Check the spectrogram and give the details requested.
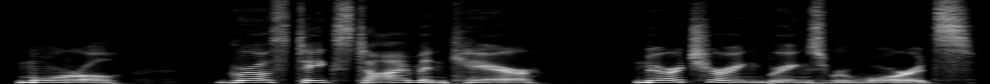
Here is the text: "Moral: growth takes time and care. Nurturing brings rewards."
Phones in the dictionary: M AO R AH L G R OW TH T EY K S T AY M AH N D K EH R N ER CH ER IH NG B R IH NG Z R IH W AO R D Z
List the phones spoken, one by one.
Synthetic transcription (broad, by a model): M AO R L G R OW TH T EY K S T AY M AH N K EH R N ER CH ER IH NG B R IH NG Z R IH W AO R D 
